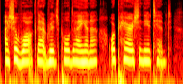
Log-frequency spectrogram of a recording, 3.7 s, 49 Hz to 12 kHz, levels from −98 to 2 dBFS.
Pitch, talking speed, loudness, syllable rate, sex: 215 Hz, 180 wpm, -17 LUFS, 5.6 syllables/s, female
